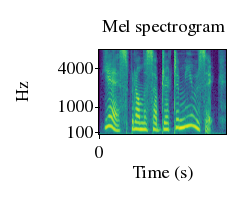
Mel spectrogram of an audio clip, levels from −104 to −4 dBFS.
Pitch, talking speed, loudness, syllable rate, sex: 255 Hz, 220 wpm, -15 LUFS, 5.0 syllables/s, female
